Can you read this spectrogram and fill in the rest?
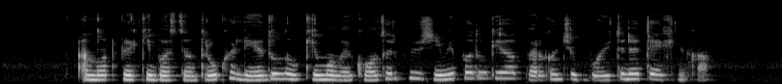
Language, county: Lithuanian, Panevėžys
